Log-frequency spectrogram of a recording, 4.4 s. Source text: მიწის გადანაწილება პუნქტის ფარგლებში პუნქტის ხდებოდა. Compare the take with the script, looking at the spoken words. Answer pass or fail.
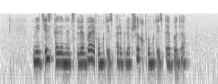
pass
